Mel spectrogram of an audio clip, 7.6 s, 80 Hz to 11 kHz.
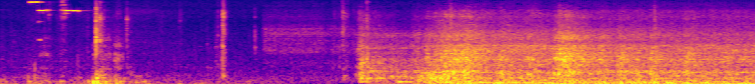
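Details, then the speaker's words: John Deere 6410 tractor after fixing the forward/reverse lever switch that beeped in forward or reverse: starts after a few clicks and settles into steady diesel running with no warning buzz; alarm cleared. "No more buzzing. You can go forward, backwards, back"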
